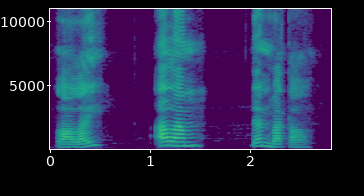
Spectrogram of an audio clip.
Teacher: L ini termasuk dalam bunyi apikoalveolar, termasuk bunyi sampingan dan bersuara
